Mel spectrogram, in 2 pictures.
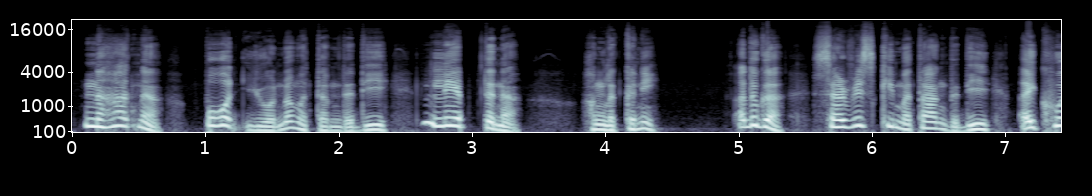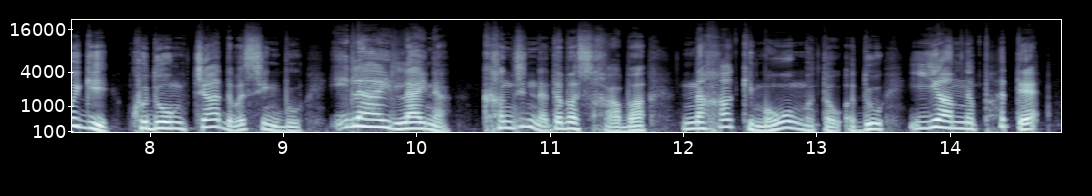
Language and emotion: Manipuri, disgusted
